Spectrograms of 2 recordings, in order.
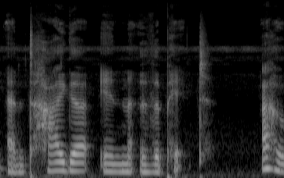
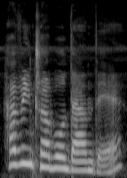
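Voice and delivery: teasing; 5 semitones higher, 5 dB louder than usual. Acted. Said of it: "looked down and smiled".

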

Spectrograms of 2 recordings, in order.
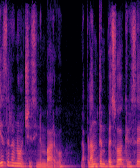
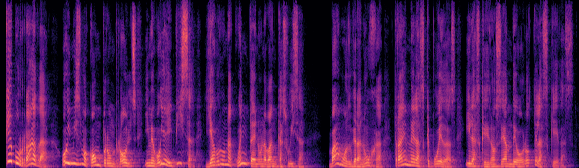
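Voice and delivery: wild excitement; 4 semitones higher, 5 dB louder than usual. Acted. Mother thrilled at the gold, ordering Juan up, shrieking excitedly. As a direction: burst out, dazzled by sudden riches. Mother sees the golden beanstalk.

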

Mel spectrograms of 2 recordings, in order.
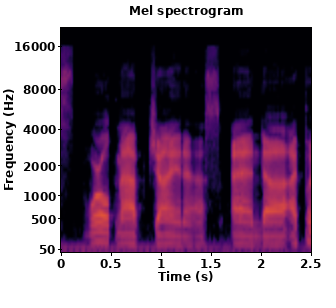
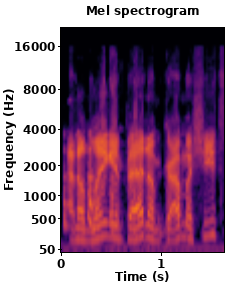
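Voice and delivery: mock panic; 5 semitones higher, 9 dB louder than usual. Retelling midnight scare in bed.

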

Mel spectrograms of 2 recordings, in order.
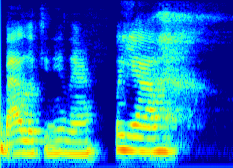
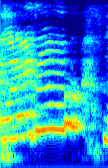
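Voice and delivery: high, drawn-out mock wail; retold scream; slower than usual. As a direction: imitate your own panicked shriek, stretched out.

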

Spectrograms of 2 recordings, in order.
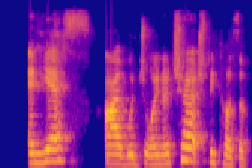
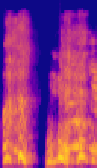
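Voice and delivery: laughing through the words, higher; laughing plea; 6 semitones higher, 3 dB louder than usual. Real, not acted. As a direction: beg for more between giggles. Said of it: "And tell me more".

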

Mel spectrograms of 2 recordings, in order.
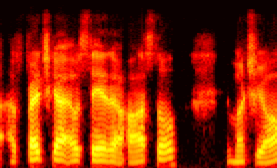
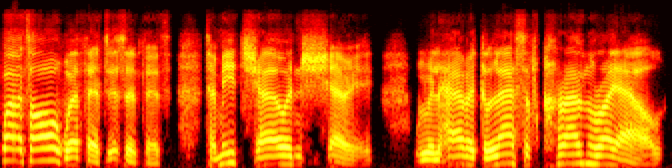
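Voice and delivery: put-on English voice, drawn out; English accent; 2 semitones higher, 5 dB louder, slower than usual. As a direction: play at being English, louder and slower. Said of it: "This is my English voice".

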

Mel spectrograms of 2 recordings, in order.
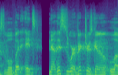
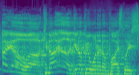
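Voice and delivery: pizzeria caller; 3 semitones higher than usual. Acted. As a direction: put on a mock pizza-order call. Acts out customer phoning pizzeria.

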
